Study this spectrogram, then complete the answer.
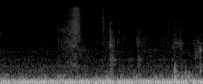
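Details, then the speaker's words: Camaro with an LS3 and manual gearbox after a crank-no-start was fixed (a mass air sensor harness rubbing the power steering pulley had shorted a fuse): it starts right up into a deep, smooth, even V8 idle with no ticks or misses. "moment of truth right okay this is gonna start and stay running starting right up"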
